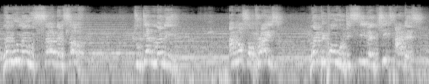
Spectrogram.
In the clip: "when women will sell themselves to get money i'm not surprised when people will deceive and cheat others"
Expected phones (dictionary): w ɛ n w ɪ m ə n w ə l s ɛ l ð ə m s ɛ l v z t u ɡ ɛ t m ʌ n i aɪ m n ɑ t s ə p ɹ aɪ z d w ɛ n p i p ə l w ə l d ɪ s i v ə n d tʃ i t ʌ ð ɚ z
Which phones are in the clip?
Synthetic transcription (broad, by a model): w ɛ n w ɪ m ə n w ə s ɛ l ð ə m s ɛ l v t u ɡ ɛ t m ʌ n i aɪ m n ɑ t s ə p ɹ aɪ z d w ɛ n p i p ə l w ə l d ɪ s i v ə n tʃ i t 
